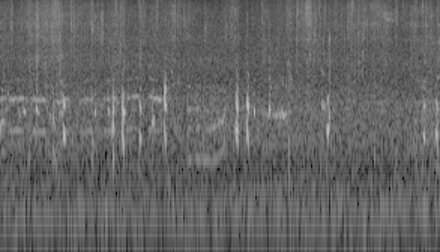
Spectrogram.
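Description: Blue hens clucking on a farm, with short, scattered clucks and chirps rising over steady low background noise, some birds near and others farther off.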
